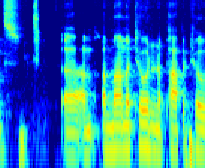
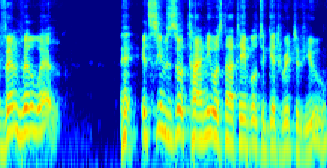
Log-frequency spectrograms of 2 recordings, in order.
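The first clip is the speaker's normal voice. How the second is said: put-on, pitched-up Swedish accent; 6 semitones higher than usual. Narrator voicing the extortionists as they turn to the players, swedish accent. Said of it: "in a Swedish accent".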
